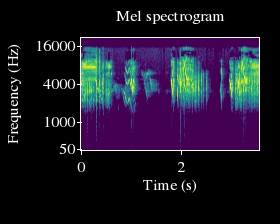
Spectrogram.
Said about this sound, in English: Increasingly, though, bird lovers are relying on audio recordings like this one. That's a village weaver.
